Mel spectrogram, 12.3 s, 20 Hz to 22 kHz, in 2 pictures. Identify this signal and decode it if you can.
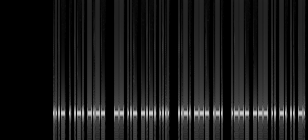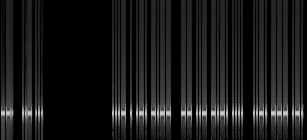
Morse code, heard as a keyed tone, about 40 wpm, 700 Hz. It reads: VERY MUCH FOR JOINING US VERY MUCH FOR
